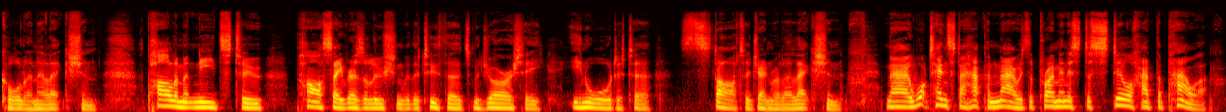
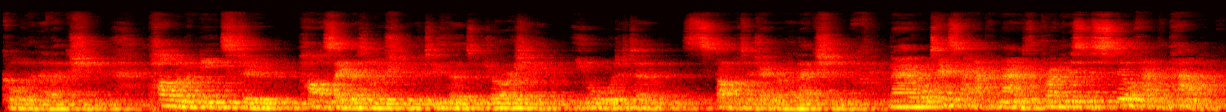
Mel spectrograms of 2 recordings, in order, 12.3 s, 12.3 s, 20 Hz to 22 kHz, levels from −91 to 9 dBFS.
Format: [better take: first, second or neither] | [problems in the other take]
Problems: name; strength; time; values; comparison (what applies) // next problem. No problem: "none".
first | off-mic speech; far // room echo; strong; dies away in 2 s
